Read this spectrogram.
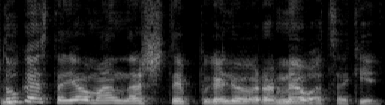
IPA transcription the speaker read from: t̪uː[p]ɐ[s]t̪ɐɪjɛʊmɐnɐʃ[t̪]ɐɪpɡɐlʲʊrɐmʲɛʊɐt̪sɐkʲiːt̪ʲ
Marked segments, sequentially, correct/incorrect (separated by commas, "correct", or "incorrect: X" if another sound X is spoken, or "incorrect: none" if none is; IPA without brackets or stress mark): incorrect: k, correct, correct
